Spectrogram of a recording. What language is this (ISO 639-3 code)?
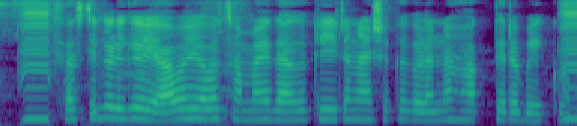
kan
